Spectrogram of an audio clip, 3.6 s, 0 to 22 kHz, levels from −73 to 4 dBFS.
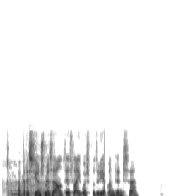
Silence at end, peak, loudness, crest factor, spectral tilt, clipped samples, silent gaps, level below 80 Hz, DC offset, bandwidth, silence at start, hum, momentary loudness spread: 0.85 s; -2 dBFS; -16 LUFS; 14 dB; -5 dB/octave; under 0.1%; none; -54 dBFS; under 0.1%; 7.8 kHz; 0.1 s; none; 8 LU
